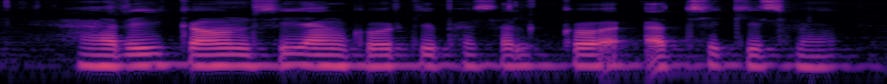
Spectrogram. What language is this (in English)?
Magahi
